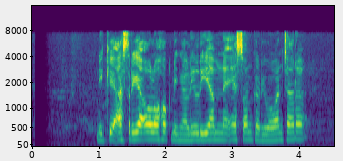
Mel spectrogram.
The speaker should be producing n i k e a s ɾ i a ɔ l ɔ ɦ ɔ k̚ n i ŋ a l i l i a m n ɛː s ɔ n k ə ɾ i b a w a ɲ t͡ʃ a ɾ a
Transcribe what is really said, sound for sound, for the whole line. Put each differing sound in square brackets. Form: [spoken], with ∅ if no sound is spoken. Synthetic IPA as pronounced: n i k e a s ɾ i a ɔ l ɔ ɦ ɔ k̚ n i ŋ a l i l i a m n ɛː s ɔ n k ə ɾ i [w] a w a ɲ t͡ʃ a ɾ a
